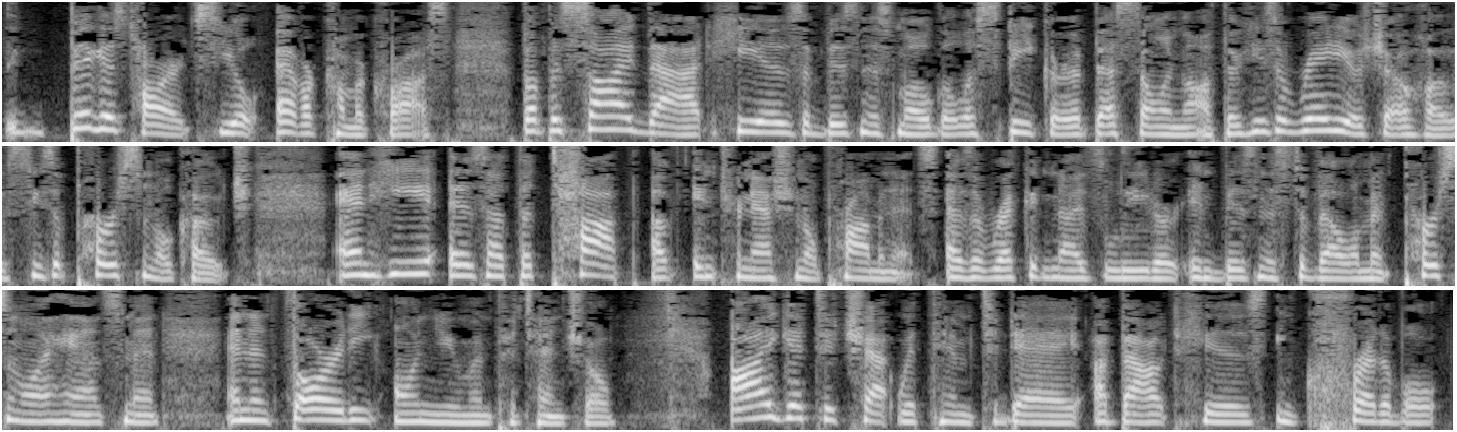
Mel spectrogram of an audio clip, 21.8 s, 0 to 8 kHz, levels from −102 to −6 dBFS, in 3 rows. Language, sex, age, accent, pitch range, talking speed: English, female, 40-59, American, 175-225 Hz, 170 wpm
